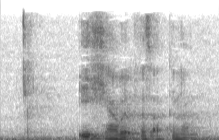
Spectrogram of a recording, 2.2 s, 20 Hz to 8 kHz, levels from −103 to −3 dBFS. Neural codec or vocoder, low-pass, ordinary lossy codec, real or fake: codec, 16 kHz, 8 kbps, FreqCodec, larger model; 7.2 kHz; AAC, 32 kbps; fake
